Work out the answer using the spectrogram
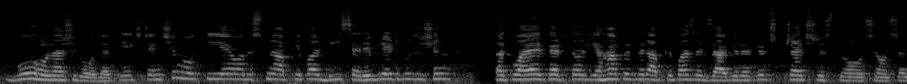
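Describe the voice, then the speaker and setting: Woman tutoring medicine online, high voice. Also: noisy background. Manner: explanatory, checks in with students often. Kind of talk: online class explanation.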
